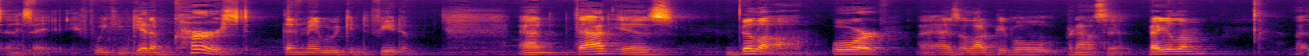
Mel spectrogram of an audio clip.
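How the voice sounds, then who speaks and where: A man's voice: medium pitch, a little mellow. Man teaching the Bible, casual asides. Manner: conversational, explains with asides and fillers.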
